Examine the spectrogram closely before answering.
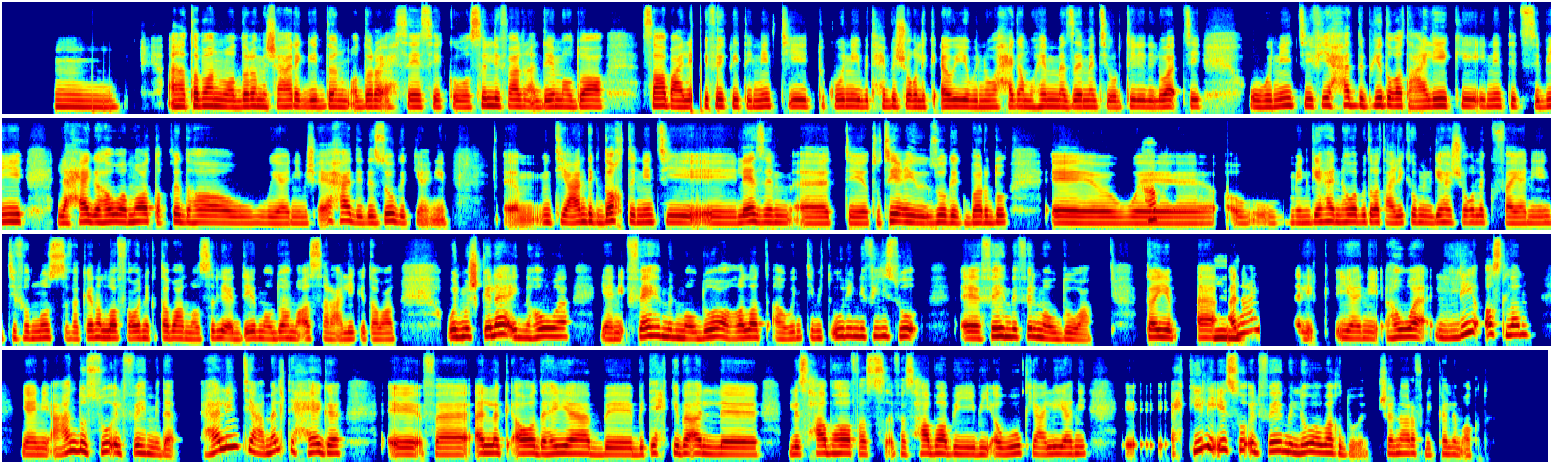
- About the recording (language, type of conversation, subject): Arabic, advice, إزاي أرجّع توازني العاطفي بعد فترات توتر؟
- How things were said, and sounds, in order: none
